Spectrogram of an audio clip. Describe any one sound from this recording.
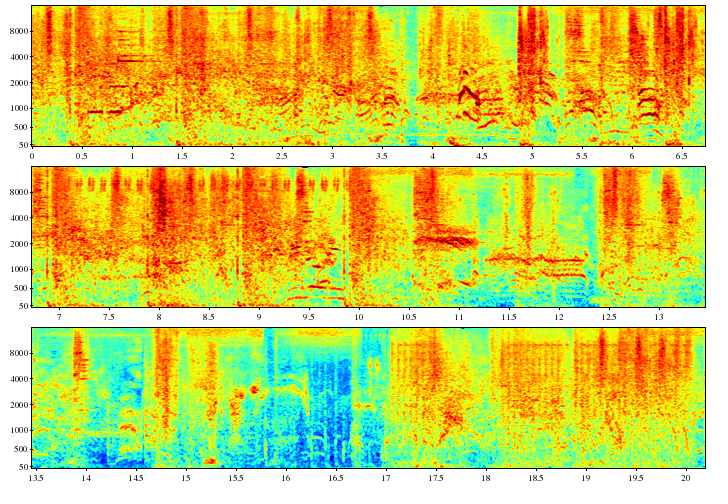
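Zombies snarl and growl close by.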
